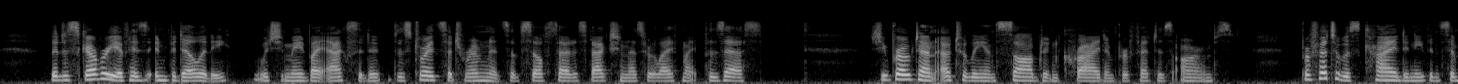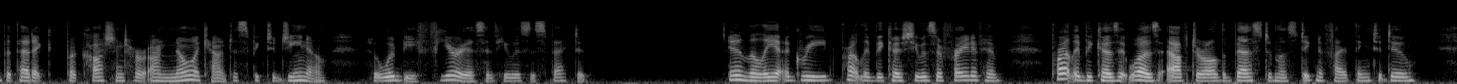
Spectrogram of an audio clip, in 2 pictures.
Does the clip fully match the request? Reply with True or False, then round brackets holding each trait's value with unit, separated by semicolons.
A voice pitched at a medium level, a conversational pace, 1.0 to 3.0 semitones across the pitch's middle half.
True (170 Hz; 165 wpm; 2.5 semitones)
